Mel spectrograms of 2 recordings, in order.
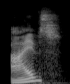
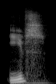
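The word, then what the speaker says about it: Yves: company co-founder and CEO how do you say his name Evis yevis mutt is Ives Eaves I'd just go with Eaves hey the that guy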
